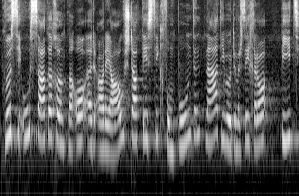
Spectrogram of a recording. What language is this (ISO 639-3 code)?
gsw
